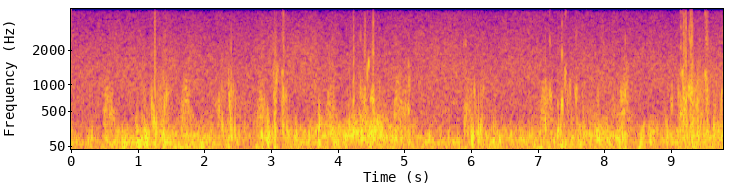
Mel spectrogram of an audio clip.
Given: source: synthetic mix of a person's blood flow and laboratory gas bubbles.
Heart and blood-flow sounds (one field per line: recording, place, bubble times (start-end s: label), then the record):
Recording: Doppler ultrasound of blood flow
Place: subclavian vein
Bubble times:
1.04-1.52 s: bubbles
2.16-2.56 s: bubbles
3.00-3.27 s: bubbles
4.15-4.63 s: bubbles
4.93-5.12 s: bubbles
5.85-6.21 s: bubbles
7.09-7.23 s: bubbles
7.27-7.52 s: bubbles
7.54-7.72 s: bubbles
7.88-7.93 s: bubbles
8.11-8.40 s: bubbles
8.99-9.04 s: bubbles
9.09-9.80 s: bubbles
From the record:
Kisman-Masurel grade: 232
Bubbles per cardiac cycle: several, 3 to 8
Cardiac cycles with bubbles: 50 to 99%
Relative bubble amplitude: moderate (0.250 to 0.450)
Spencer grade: 3 (all of the cardiac periods contain showers or single bubble signals, but not dominating or overriding the cardiac motion signals)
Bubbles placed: anywhere in the cardiac cycle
